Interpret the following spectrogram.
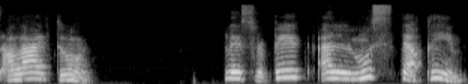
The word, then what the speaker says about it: المستقيم: Al-mustaqim. It's al-musta. Not. It's not. Al-musta. Al-mustaqim. Wrong.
